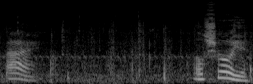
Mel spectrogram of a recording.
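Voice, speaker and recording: An earnest assassin in a game cutscene. His voice is high for a man, blunt and plain-spoken, with faint noise behind it. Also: expressive, drawn-out words, vocal fry, exaggerated voice. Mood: earnest, persuasive. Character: earnest, blunt adult male member of assassin order. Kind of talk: video game cutscene acting.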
